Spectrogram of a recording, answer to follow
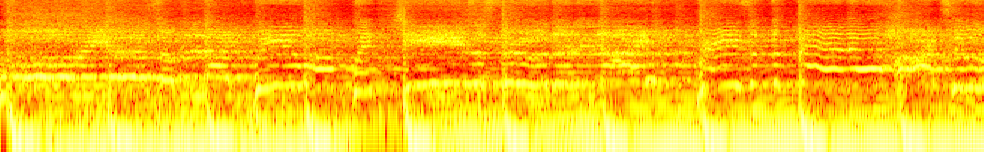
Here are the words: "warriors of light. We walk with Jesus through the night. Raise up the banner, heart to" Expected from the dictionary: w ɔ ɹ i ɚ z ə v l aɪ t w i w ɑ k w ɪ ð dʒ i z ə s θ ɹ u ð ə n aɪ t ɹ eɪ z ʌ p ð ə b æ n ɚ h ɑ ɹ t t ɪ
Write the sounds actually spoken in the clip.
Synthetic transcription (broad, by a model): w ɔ ɹ i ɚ z ə v l aɪ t w i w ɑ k w ɪ ð dʒ i z ə s θ ɹ u ð ə n aɪ t ɹ eɪ z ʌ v ð ə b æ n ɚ h ɑ ɹ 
